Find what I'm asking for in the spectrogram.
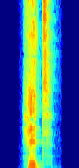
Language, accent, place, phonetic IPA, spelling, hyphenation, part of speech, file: German, Germany, Berlin, [hɪt], Hit, Hit, noun, De-Hit.ogg
- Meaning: 1. hit (A success, especially in the entertainment industry.) 2. hit (A dose of an illegal or addictive drug.) 3. hit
